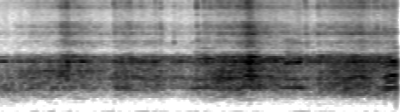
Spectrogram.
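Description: Enduro dirt bike engine revving, its pitch rising and falling as the rider works the bike over a dirt mound obstacle.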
